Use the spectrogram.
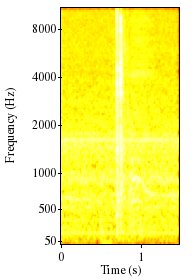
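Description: A Hyundai Ioniq's power window gives a brief, quiet motor whir inside the car, with a short burst of noise partway through over a low steady cabin hum.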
